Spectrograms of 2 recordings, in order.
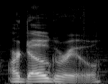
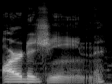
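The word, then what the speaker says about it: Ardougne: bad pretty sure it's our known pretty sure I think it's supposed to be French but um as a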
